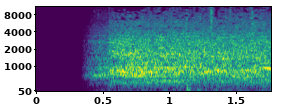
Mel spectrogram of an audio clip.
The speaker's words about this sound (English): You can't hear him over the crowd, and that may be a good thing, as Auburn University coach Bruce Pearl sneers and snarls his way through yet another basketball game.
